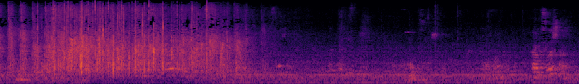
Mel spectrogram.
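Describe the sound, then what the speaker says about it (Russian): Audience in a hall applauds loudly for about four seconds at a corporate award event, the clapping dense and close before fading to a quiet room with faint voices and stray noises. "По аплодисментам определяют."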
